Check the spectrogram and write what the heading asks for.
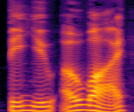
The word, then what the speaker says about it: buoy: that word buo Y which I pronounced buoy and that is the most common pronunciation of the word in the United States however that pronunciation elicited a great deal of discussion in the comment section of the episode on the website in Britain the pronunciation is boy and it's my understanding that that's also the pronunciation in Australia and it also appears that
